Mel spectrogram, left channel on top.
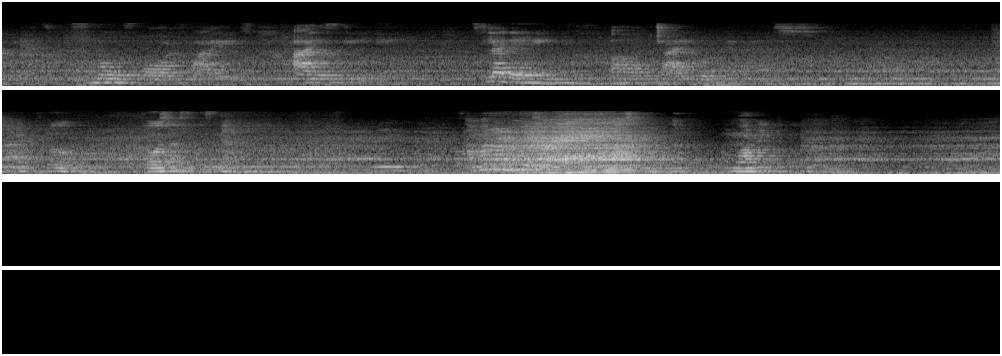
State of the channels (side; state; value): right; silent; digital silence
